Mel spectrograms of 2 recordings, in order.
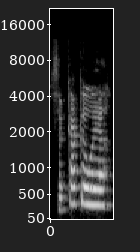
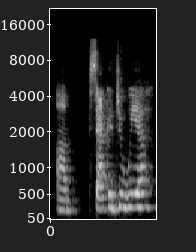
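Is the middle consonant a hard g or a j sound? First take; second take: hard g; j sound. First: The middle consonant is a hard g. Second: The middle consonant is a j sound. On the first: This is an English-adapted form of the name. "more of the kind of an Englishized version" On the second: This is the Shoshone form of the name. "the kind of the Shoshone pronunciation"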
